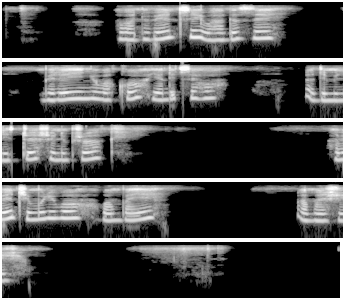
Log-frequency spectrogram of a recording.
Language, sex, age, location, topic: Kinyarwanda, female, 18-24, Nyagatare, education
